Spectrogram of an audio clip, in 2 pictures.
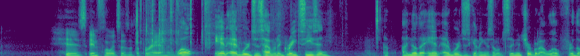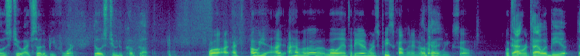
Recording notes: This episode was recorded at ComplexCon a few weeks back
